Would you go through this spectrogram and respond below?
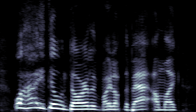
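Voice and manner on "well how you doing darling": put-on Southern accent, lady's voice. Imitating a company phone agent greeting a caller: imitating a southern lady. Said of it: "that Southern lady just like".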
